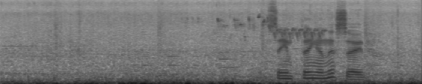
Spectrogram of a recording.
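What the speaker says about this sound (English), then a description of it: "now the wind's picking up." Wind gusts blowing outdoors during a beehive inspection in Minnesota, a steady broadband rush running the whole time beneath a man's brief speech near the end.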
